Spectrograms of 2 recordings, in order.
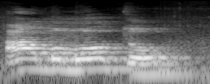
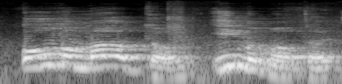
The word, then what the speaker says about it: Emoto: Understanding there's a Japanese scientist named Masamune Emoto. Don't ask me to spell it. I'll say it again. Masamune Emoto.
